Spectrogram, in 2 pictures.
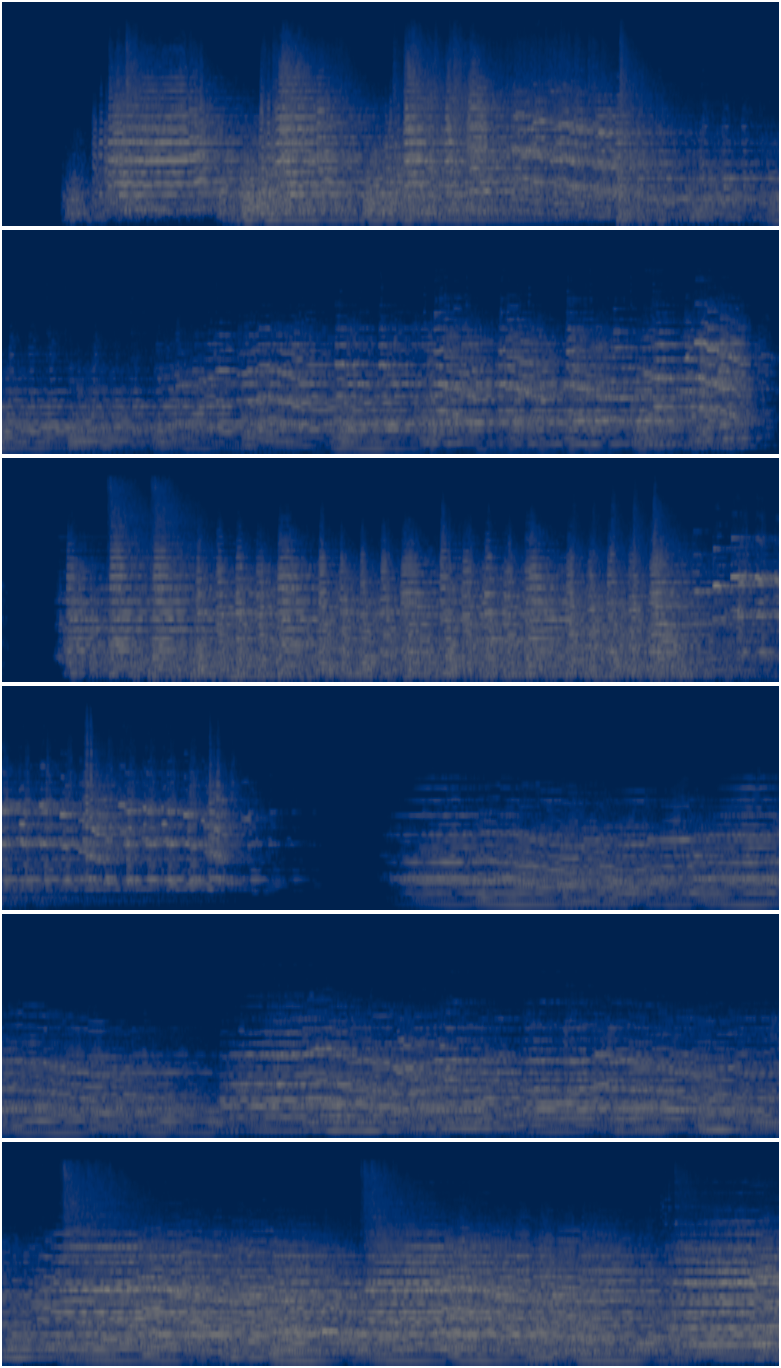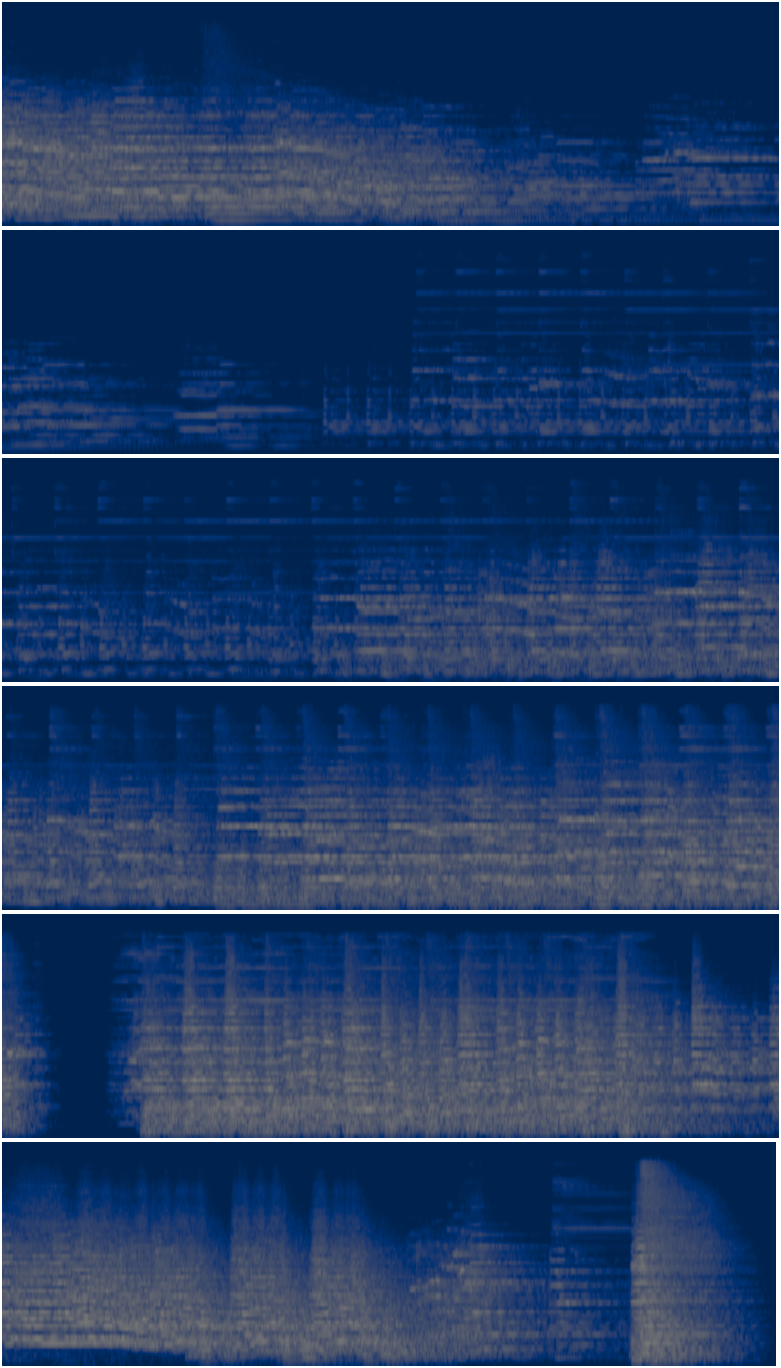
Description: Live Aufnahme
Reformierte Kirche Meilen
